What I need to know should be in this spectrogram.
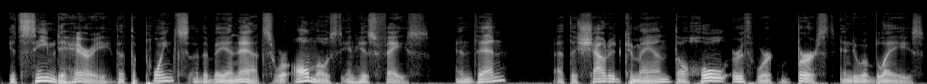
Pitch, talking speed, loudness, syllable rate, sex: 105 Hz, 180 wpm, -17 LUFS, 4.7 syllables/s, male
